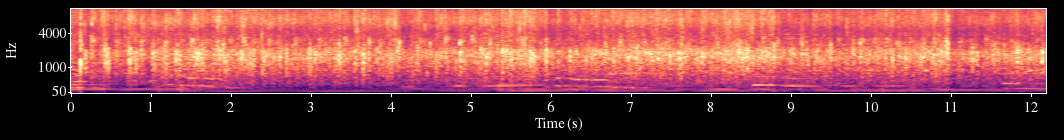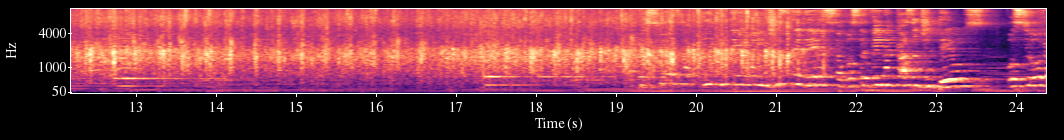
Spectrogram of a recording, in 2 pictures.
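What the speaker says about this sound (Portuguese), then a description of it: "Pode aplaudir o Senhor" A church congregation at a missions service claps for the Lord in sustained, even applause, with sung or spoken voices and musical tones running beneath the clapping, which grows busier near the end.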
